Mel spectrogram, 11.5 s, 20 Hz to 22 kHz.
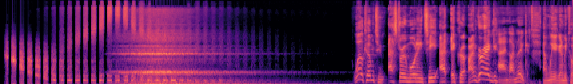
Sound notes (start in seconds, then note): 0.9 pulsating whirring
